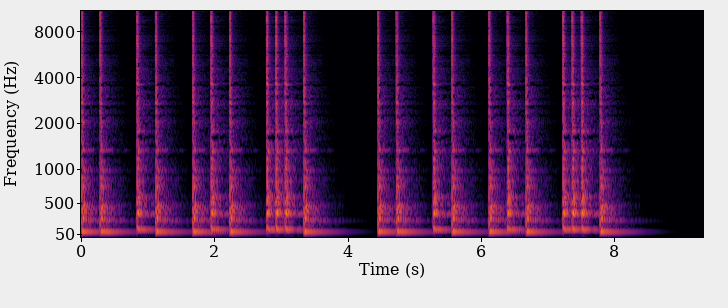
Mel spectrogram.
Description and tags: Krucifix Productions 2018 African Drum Beat
Just an African sounding drum loop that I composed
